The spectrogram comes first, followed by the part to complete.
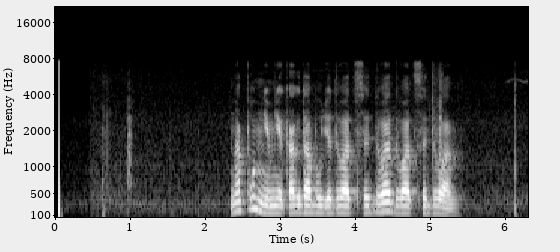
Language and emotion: Russian, neutral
